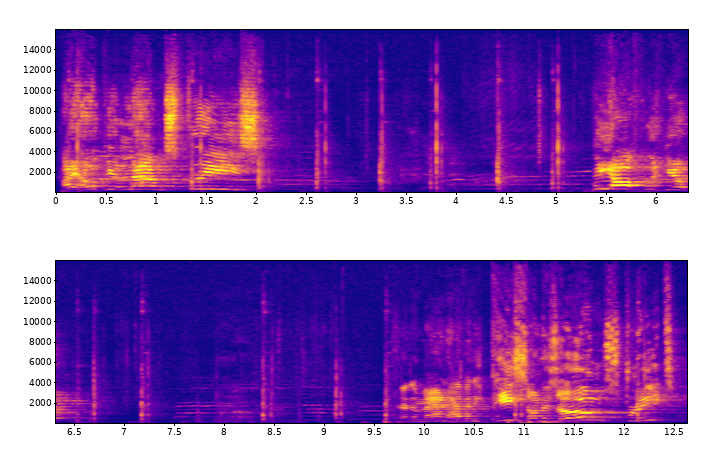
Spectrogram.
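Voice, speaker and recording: A man's voice: extremely high pitch, a little slow, over music. An actor in live radio theater playing a bitter, miserly old businessman, scornful and grumbling. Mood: irritated. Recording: echoey theater hall, live performance.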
